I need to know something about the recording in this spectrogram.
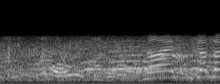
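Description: Indistinct voices of spectators and coaches in a sports hall, with one voice calling out louder near the end.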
